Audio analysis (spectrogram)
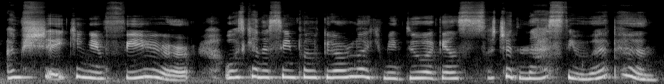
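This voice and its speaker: Slow, high-voiced teasing catgirl thief acted by a woman. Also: darkish tone. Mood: teasing, coy. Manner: teasing, coy, theatrical, affectionate. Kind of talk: romantic ASMR roleplay.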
